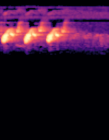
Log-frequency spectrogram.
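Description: A Siberian blue robin sings three quick, high, sweet phrases, each a double chirp, about a third of a second apart, then trails off into quiet.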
